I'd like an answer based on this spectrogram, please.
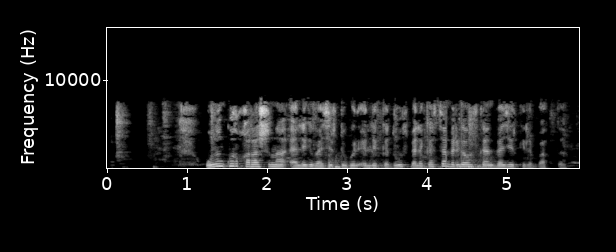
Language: Bashkir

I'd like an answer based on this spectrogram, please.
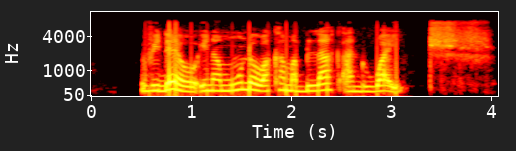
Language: Swahili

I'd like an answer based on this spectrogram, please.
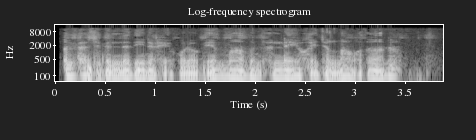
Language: Arabic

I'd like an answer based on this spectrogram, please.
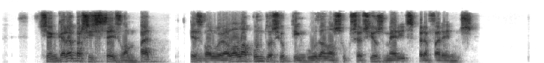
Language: Catalan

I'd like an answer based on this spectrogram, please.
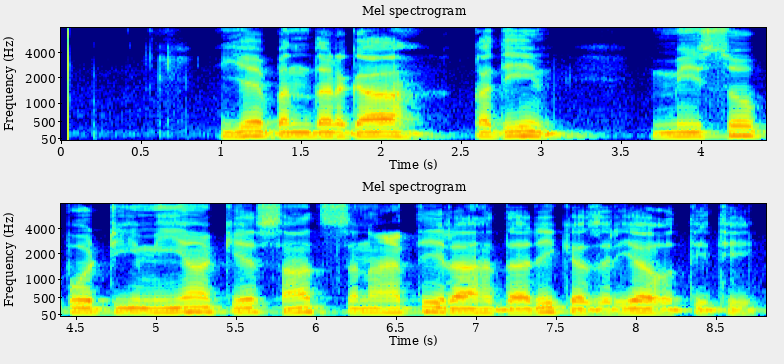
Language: Urdu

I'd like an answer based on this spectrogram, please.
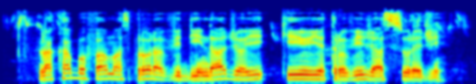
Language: Esperanto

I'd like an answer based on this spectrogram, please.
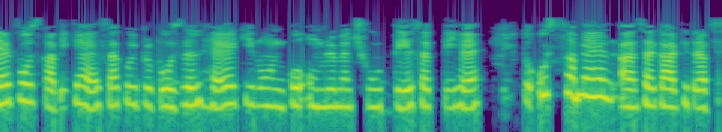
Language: Hindi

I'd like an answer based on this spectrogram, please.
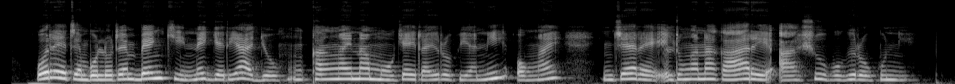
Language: Masai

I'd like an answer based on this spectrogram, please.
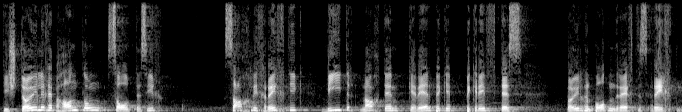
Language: Swiss German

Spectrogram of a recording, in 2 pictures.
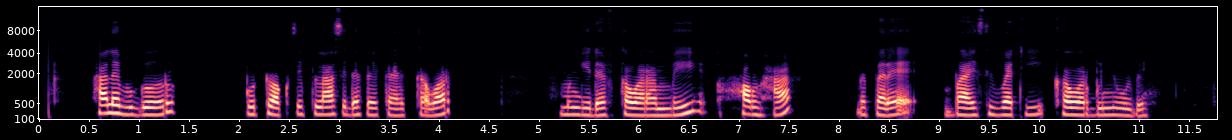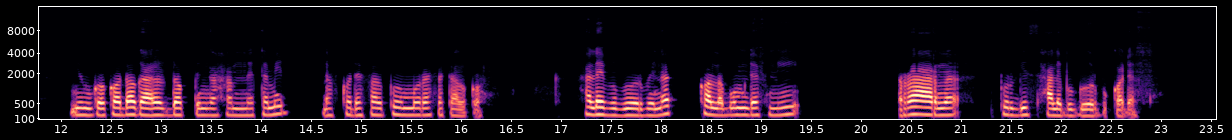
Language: Wolof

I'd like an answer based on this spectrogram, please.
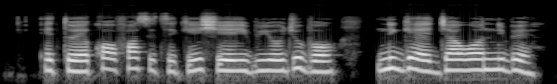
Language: Yoruba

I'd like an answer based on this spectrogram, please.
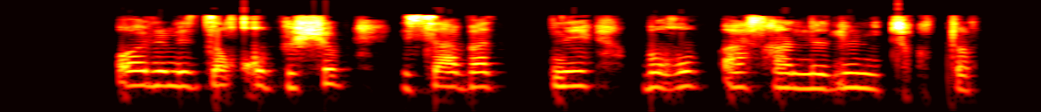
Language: Uyghur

